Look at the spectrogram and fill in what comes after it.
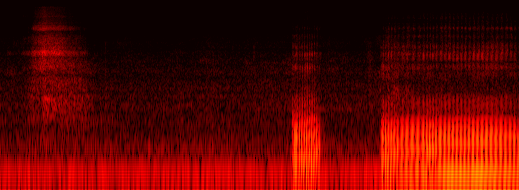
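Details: Benjamin, a French Bulldog, sleeping: a faint hissy breath, then a short nasal snort, followed by a longer grumbling, vibrating snore of nearly two seconds, indoors with low background hum.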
